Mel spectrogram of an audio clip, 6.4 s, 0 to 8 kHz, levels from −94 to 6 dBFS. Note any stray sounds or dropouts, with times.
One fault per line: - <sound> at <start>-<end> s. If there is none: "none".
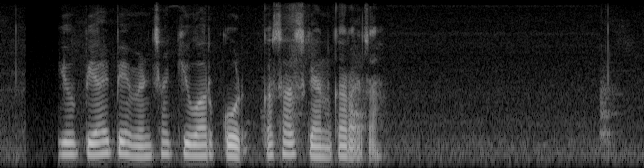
none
